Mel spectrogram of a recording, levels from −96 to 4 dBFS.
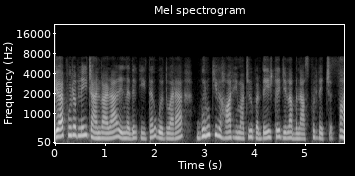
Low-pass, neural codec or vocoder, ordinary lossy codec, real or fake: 7.2 kHz; codec, 16 kHz, 0.5 kbps, FunCodec, trained on Chinese and English, 25 frames a second; none; fake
